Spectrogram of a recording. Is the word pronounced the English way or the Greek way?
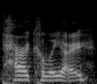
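English. The word is pronounced the English way. This is how a non-Greek speaker would say it. The speaker calls it wrong. "I would have said"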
